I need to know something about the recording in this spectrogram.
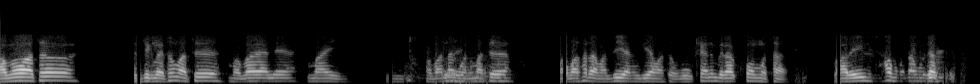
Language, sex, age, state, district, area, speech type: Bodo, male, 18-30, Assam, Kokrajhar, urban, conversation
